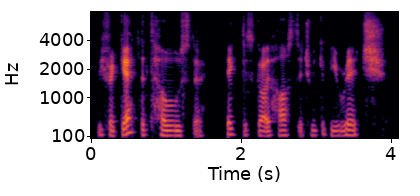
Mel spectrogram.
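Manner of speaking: very quiet whisper. Leaning over to another character's shoulder to suggest a plan: whispering. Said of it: "whisper to him".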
